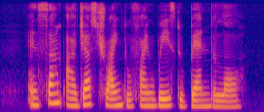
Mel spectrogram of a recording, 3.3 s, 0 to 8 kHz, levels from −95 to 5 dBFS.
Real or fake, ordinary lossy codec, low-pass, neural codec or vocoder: real; none; 7.2 kHz; none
